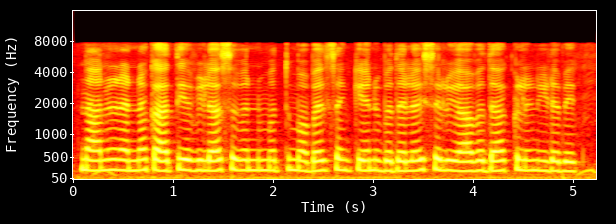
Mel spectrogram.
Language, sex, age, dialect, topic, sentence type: Kannada, female, 18-24, Mysore Kannada, banking, question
